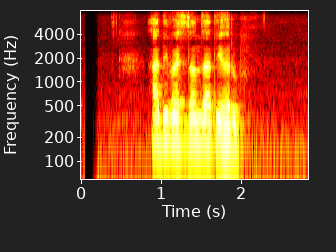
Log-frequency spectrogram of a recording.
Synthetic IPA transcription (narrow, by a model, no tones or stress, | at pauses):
ad̪ibasid͡zʌnʌd͡zat̪iɦʌɾu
